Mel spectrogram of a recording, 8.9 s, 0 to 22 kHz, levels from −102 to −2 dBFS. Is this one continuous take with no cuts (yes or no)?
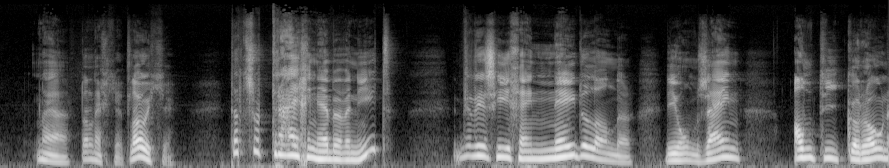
yes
